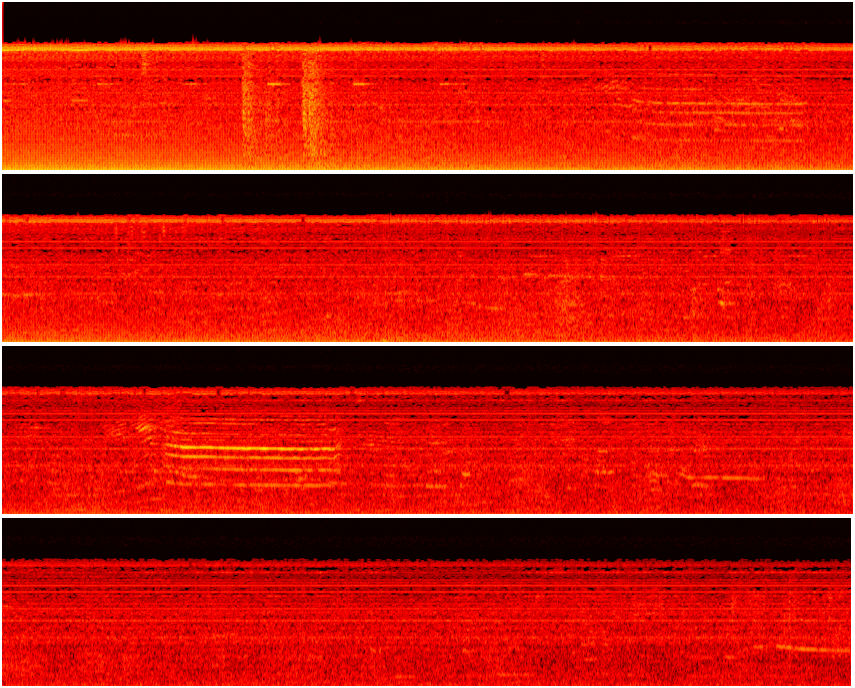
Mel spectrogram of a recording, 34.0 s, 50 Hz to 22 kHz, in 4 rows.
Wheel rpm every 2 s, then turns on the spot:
0, 0, 0, 0, 0, 0, 0, 0, 0, 0, 0, 0, 0, 0, 0, 0, 0.
none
